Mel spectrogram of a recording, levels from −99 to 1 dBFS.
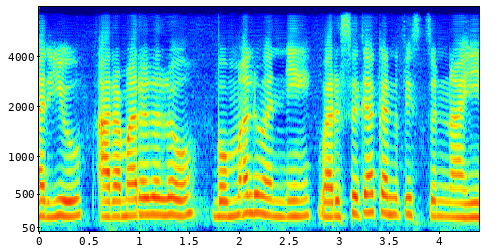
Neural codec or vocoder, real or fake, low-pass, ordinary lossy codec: codec, 16 kHz, 0.7 kbps, FocalCodec; fake; 7.2 kHz; none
